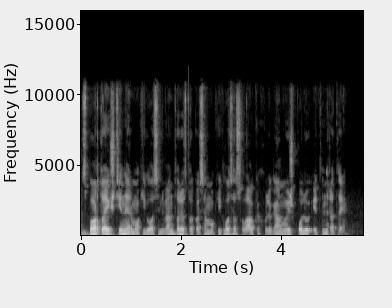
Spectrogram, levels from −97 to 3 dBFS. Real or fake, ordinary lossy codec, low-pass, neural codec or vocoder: real; AAC, 64 kbps; 10.8 kHz; none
